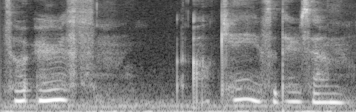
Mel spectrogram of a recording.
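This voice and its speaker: Female ASMR performer as a patient asylum doctor: slow, hushed whisper, gentle hesitant questioning, audible background noise. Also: a little high, fairly even intonation. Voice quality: breathy whisper. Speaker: ASMR roleplayer playing an interviewing doctor. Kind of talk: ASMR roleplay, soft whispering.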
